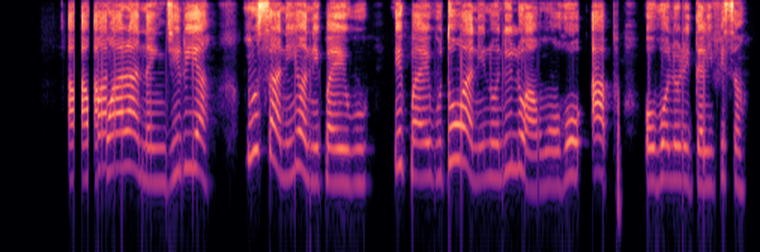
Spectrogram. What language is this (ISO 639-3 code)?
yor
